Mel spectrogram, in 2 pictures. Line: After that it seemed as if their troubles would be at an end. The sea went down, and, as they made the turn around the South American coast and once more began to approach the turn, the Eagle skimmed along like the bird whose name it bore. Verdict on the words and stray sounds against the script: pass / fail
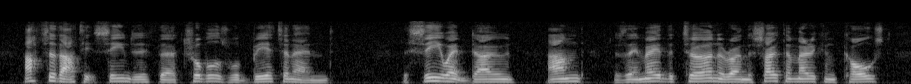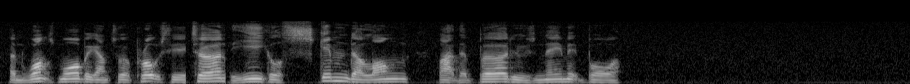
pass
